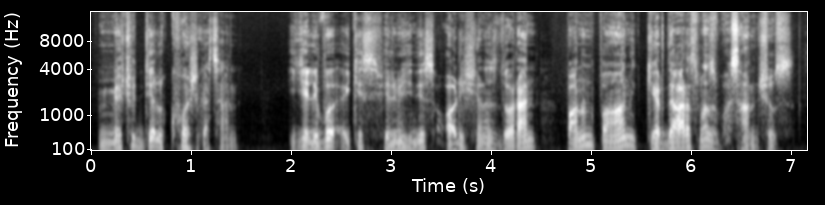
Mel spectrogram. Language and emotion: Kashmiri, happy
